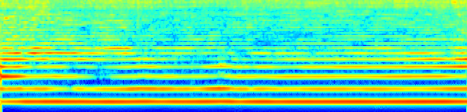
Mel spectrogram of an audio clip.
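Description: Conch shell (shankha) blown in one long, steady, loud note.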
